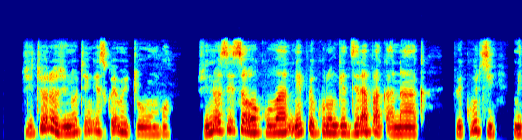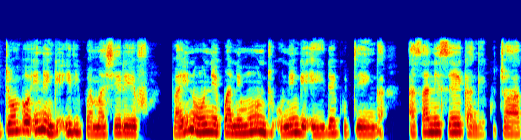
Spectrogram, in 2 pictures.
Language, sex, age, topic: Ndau, male, 36-49, health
